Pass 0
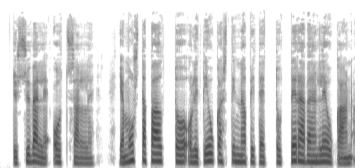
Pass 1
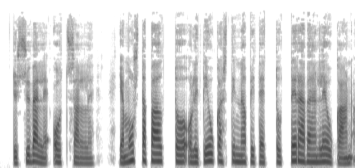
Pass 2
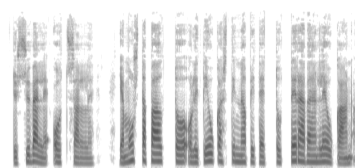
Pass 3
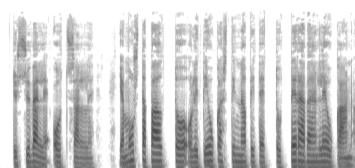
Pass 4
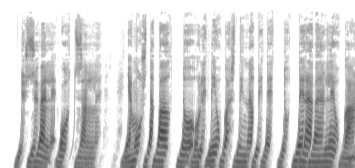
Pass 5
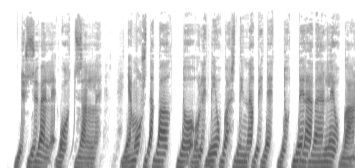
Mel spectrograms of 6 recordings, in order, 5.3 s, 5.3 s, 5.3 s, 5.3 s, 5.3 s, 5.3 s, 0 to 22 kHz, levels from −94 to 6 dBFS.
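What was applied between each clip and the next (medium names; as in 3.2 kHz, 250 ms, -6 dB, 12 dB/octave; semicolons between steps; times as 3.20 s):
no audible change
bass shelf 380 Hz -8.5 dB; trim -6 dB
octave divider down 2 oct, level -4 dB; trim +5.5 dB
phase dispersion highs, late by 123 ms, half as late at 360 Hz
compression 2:1, threshold -32 dBFS, peak gain reduction 7.5 dB; trim +2.5 dB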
